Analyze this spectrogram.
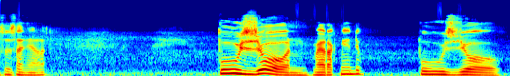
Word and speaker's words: Peugeot: Puzon mereknya ini Puzo. Katanya kalau dibacanya gitu sih Puzo. Cuma kalau bahasa Indonesia PU Geot.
